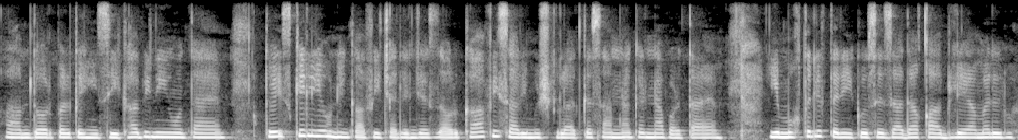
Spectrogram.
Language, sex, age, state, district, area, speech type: Urdu, female, 30-45, Uttar Pradesh, Lucknow, urban, spontaneous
